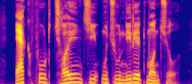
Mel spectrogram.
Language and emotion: Bengali, neutral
